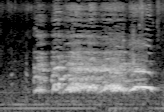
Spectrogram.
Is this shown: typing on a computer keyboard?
no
